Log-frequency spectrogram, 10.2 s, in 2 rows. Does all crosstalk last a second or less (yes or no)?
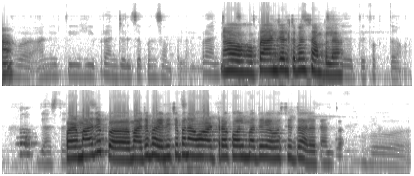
no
